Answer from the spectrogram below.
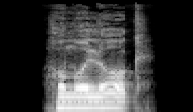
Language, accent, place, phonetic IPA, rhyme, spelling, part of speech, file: German, Germany, Berlin, [homoˈloːk], -oːk, Homolog, noun, De-Homolog.ogg
- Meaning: homologue (member of a homologous series)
